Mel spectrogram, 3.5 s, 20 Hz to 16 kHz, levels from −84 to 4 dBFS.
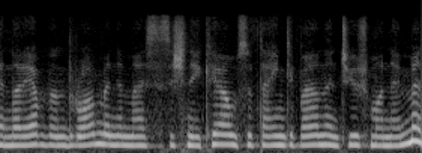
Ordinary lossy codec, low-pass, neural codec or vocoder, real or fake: AAC, 64 kbps; 10.8 kHz; codec, 16 kHz in and 24 kHz out, 0.9 kbps, LongCat-Audio-Codec, fine tuned four codebook decoder; fake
